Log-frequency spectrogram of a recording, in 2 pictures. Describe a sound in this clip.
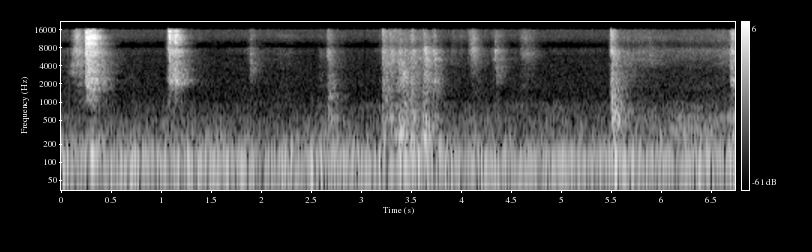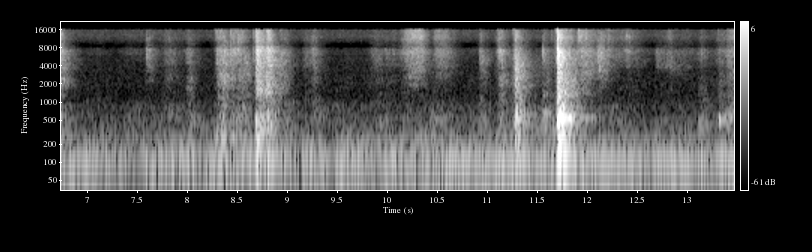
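A knife slices through packing tape with scraping, tearing noises.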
